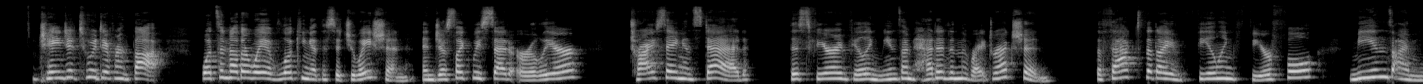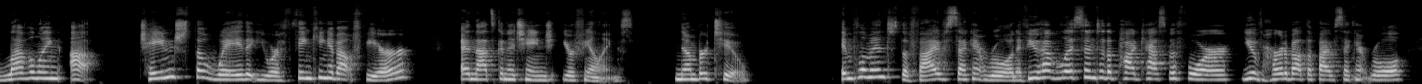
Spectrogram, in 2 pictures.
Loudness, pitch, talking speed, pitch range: -19 LUFS, 255 Hz, 175 wpm, 225-290 Hz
